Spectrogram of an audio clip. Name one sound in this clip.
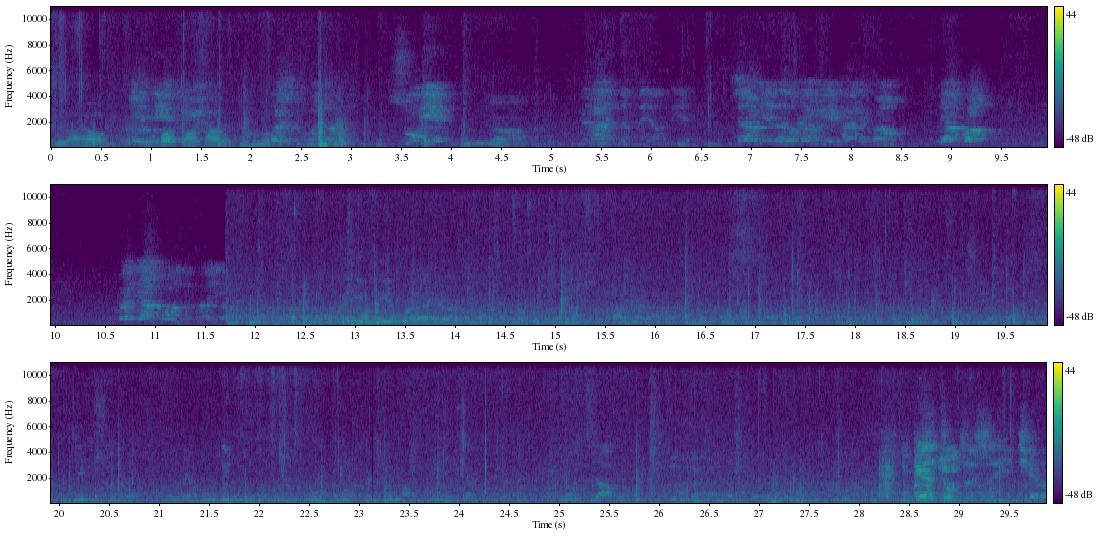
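Men and women chat nearby as a group walks.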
